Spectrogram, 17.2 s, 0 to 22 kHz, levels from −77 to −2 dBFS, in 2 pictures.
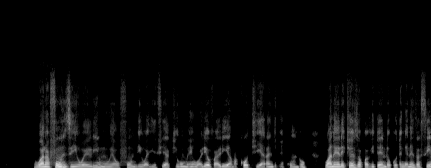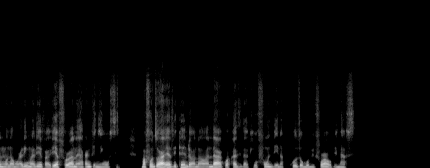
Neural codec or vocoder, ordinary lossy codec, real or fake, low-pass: autoencoder, 48 kHz, 32 numbers a frame, DAC-VAE, trained on Japanese speech; MP3, 96 kbps; fake; 14.4 kHz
